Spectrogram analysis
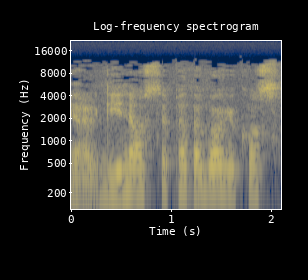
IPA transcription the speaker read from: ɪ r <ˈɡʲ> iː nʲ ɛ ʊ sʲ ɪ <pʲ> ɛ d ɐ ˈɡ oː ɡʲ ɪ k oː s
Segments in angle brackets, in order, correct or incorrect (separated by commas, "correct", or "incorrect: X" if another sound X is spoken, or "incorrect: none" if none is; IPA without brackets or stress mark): correct, correct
